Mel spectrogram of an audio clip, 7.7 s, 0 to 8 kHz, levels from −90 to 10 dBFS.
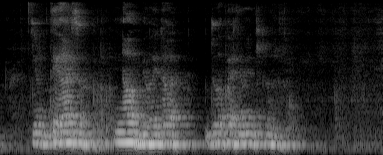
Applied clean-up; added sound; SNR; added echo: none; none; none; reverberation time 1.0 s.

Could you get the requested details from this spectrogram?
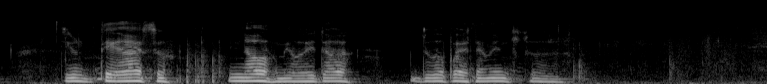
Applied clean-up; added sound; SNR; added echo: none; none; none; none.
